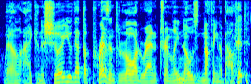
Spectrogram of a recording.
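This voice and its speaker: An actor playing a self-assured, courteous male detective in a radio play, speaking formally and deliberately as he explains. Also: fairly low pitch, animated, gravelly, exaggerated voice. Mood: confident, explanatory. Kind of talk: radio play acting and narration.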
